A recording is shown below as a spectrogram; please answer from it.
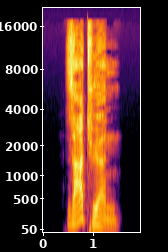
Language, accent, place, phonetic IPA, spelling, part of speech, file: German, Germany, Berlin, [ˈzaːtʏʁn], Satyrn, noun, De-Satyrn.ogg
- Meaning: plural of Satyr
